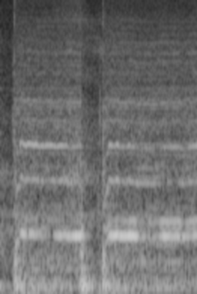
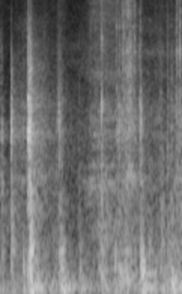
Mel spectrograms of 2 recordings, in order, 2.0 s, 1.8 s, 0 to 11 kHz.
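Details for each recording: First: 2011 Mazda CX-9 window after repair of a worm gear fault: smooth even motor whine holding steady pitch through each two-second travel with clean stops; the window motor is healthy. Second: 2011 Mazda CX-9 power window motor: irregular ratcheting clicks and clunks as teeth slip; opened up, two teeth were broken off the gear, which was skipping, and a mating part looked rounded off too.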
